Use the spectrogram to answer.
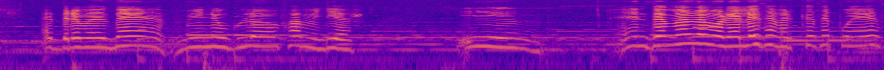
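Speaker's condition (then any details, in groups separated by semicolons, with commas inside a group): Cerebral palsy; cerebral palsy from birth complications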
